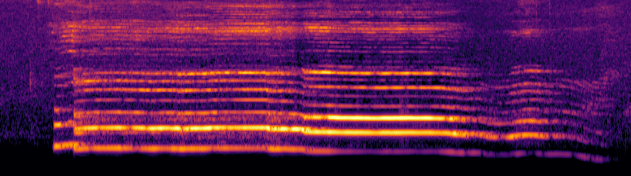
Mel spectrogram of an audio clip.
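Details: A female Siberian husky answers her owner's talk indoors with one long, tuneful howl of nearly six seconds, level at first, then wavering and sinking lower as it trails off.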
